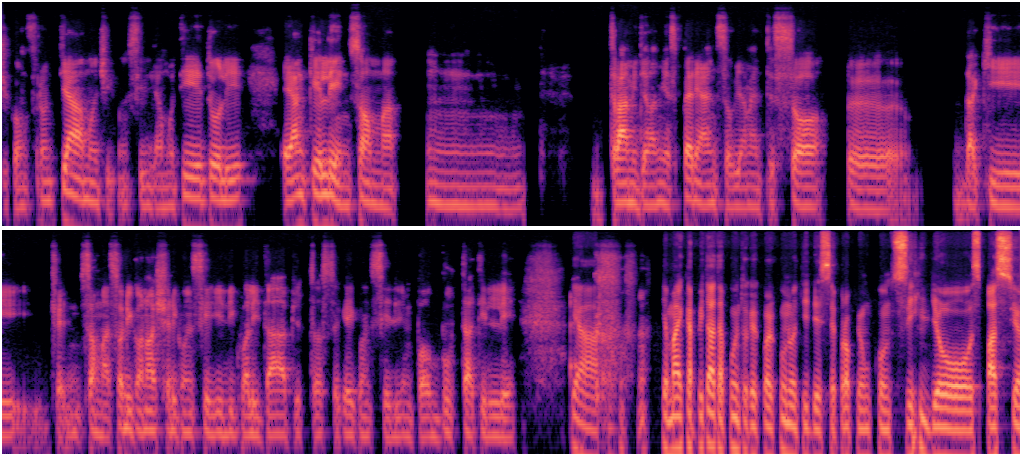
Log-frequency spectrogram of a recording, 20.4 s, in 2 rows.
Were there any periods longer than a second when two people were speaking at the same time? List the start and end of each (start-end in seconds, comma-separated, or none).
none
